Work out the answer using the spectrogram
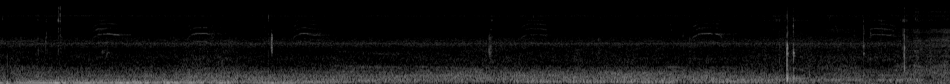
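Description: A bird gives several short, high chirps at irregular spacing over a steady outdoor hiss, with a low rumble in the first two seconds and a single sharp click near the end.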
